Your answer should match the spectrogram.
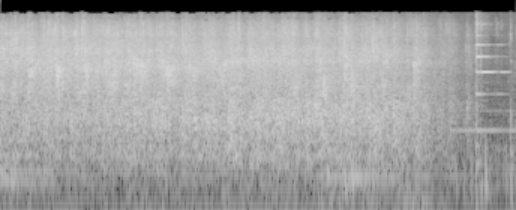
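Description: Loud, sustained applause from an audience at a Buddhist lecture, praising Thuận Điền pagoda in Thái Bình province: a dense crackle of many hands clapping that holds steady for several seconds before thinning out at the end.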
